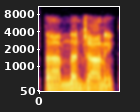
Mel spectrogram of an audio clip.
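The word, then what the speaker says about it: Nanjiani: Is it Kumjini? – Nanjani. – Nanjani. Yeah, Camille.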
